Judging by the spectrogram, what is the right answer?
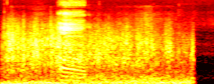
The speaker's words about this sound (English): Bombs!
